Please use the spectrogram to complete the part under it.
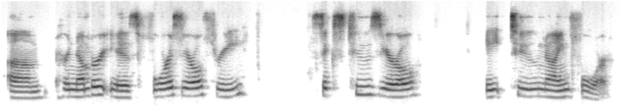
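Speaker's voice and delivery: very slow, deliberate pace. Reading out a phone number so listeners can write it down; said slowly. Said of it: "I'll say it slowly".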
